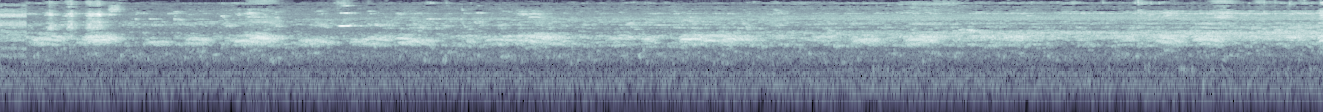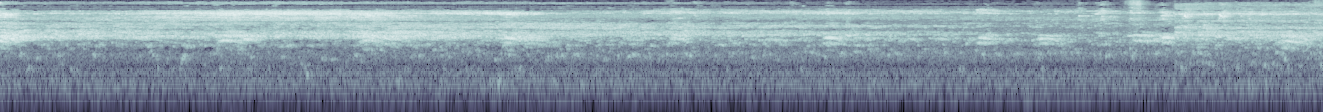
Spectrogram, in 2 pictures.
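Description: Birds chirping in short, repeated calls over a steady rush of river water flowing through a barrage.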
